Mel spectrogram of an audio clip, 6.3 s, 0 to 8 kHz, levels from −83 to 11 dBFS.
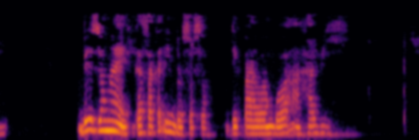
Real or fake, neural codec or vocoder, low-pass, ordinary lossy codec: real; none; 7.2 kHz; MP3, 24 kbps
